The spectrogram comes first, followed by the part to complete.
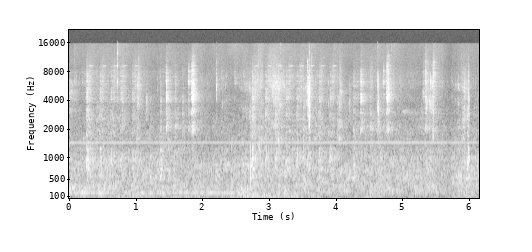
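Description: Faint, irregular wet clicks and smacks of a mouth chewing bubble gum.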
